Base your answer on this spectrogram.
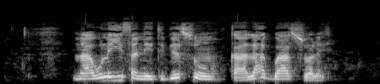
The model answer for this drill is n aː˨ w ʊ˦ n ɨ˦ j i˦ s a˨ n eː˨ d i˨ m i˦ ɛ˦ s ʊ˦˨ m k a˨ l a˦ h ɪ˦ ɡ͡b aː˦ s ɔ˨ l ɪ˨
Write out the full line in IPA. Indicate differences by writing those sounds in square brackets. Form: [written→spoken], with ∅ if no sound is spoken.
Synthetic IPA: n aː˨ w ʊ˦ n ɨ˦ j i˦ s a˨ n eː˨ [d→t] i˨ [m→b] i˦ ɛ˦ s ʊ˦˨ [m→ŋ] k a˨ l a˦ h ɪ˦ ɡ͡b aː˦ s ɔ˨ l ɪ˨

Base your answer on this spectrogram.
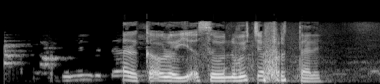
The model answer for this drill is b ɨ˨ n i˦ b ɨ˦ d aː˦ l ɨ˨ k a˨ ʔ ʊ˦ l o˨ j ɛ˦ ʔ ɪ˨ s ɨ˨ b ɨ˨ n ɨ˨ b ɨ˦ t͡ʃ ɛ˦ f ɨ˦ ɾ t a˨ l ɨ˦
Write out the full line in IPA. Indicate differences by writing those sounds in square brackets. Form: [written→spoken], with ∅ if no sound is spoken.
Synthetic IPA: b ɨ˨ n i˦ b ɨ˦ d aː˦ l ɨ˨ k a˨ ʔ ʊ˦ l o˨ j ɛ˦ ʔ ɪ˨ s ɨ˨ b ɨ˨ n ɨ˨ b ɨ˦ t͡ʃ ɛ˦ f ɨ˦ ɾ t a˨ l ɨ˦

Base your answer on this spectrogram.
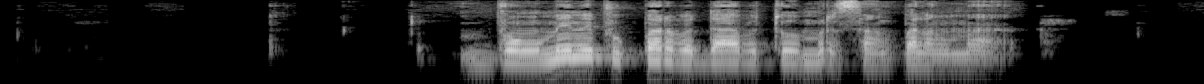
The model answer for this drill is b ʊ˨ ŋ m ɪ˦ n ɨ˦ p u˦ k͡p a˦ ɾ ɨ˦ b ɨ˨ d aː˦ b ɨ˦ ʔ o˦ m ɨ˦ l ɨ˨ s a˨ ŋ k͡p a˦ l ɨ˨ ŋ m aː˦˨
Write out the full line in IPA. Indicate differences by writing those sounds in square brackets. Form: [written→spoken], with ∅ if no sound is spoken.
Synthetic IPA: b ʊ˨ ŋ m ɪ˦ n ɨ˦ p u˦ k͡p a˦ ɾ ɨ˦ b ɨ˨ d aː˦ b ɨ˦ [ʔ→t] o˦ m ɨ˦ [l→ɾ] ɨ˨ s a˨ ŋ k͡p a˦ l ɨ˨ ŋ m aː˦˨

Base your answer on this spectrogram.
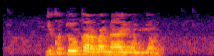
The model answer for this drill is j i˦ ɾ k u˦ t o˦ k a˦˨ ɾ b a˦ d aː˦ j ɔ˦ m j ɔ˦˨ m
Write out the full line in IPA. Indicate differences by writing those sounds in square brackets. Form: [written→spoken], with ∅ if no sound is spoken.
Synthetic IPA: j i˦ [ɾ→∅] k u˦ t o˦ k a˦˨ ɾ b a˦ [d→n] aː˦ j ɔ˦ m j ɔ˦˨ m

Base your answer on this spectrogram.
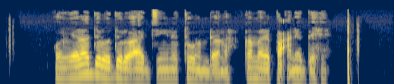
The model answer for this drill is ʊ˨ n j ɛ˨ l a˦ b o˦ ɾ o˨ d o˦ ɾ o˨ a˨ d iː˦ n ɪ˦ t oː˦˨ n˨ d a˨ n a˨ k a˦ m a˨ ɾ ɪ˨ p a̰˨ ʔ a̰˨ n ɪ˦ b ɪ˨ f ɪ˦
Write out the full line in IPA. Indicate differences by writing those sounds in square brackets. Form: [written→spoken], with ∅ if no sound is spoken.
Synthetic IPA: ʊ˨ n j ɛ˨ l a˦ [b→d] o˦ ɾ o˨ d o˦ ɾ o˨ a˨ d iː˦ n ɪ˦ t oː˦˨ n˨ d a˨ n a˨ k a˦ m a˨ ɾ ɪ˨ p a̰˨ ʔ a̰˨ n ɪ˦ b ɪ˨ [f→h] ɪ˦

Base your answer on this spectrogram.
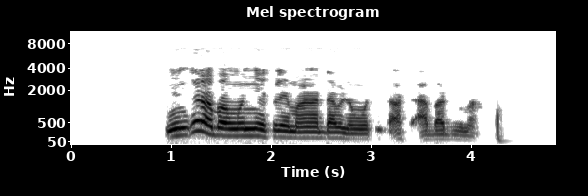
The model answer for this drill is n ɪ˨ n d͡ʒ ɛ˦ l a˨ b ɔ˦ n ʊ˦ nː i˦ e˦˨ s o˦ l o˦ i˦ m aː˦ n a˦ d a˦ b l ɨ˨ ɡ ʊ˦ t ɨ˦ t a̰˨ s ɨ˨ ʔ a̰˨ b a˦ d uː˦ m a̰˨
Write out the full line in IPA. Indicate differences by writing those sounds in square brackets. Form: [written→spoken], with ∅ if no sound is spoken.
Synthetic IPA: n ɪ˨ n d͡ʒ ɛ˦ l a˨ b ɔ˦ [n→ŋ] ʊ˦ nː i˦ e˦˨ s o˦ l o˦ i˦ m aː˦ n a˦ d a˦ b l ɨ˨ [ɡ→ŋ] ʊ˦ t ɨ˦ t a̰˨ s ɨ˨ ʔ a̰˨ b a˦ d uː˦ m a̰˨

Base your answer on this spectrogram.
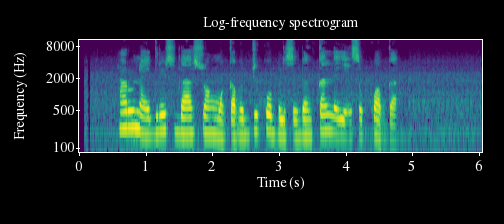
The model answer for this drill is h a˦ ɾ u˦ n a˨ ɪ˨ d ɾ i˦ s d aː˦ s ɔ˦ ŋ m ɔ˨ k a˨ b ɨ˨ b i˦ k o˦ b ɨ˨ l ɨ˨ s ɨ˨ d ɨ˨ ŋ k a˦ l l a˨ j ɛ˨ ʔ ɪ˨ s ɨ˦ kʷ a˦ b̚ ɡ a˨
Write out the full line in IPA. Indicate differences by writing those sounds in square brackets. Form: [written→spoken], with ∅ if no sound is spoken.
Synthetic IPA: h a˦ ɾ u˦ n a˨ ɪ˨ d ɾ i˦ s d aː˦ s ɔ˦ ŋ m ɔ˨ k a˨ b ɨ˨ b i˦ k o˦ b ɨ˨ l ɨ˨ s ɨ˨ d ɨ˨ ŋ k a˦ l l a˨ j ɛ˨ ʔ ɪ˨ s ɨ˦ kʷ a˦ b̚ ɡ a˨

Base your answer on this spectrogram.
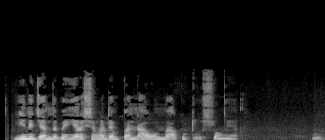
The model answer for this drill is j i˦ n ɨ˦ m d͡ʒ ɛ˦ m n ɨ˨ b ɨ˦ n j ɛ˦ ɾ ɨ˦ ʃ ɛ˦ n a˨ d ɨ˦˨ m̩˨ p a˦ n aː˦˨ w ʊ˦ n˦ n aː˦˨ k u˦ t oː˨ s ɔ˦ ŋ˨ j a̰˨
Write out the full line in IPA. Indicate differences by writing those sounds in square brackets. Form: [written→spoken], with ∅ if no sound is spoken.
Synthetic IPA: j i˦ n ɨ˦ [m→∅] d͡ʒ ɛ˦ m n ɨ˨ b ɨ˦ n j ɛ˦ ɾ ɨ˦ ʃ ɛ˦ [n→ŋ] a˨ d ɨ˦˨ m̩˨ p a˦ n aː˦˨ w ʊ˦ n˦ [n→m] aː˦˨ k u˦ t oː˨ s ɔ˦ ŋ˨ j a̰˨

